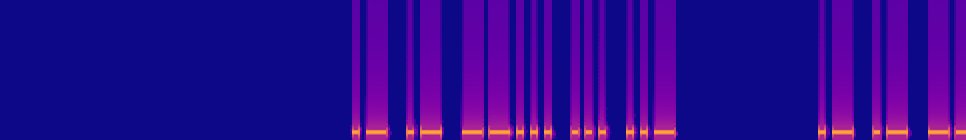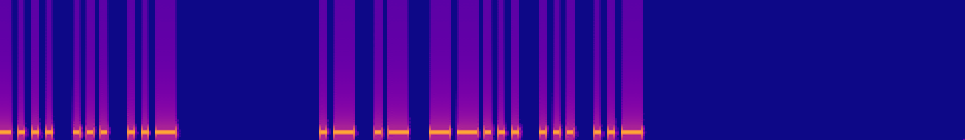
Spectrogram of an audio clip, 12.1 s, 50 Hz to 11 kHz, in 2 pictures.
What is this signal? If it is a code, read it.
Morse code, heard as a keyed tone, about 28 wpm, 700 Hz. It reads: AA7SU AA7SU AA7SU
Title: USA Call Signs - 5 Characters - Repeated 3x - 28wpm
